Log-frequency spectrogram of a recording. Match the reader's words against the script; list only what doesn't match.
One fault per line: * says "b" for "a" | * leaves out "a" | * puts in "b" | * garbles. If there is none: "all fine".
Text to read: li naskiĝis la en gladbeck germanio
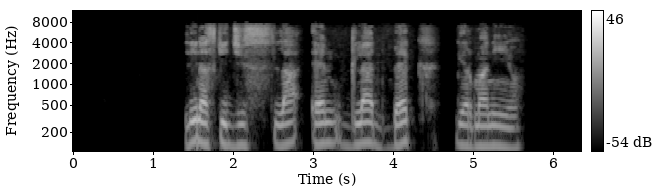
all fine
